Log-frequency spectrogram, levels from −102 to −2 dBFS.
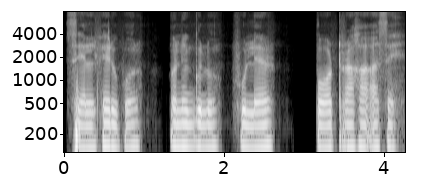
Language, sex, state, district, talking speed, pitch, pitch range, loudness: Bengali, male, Assam, Hailakandi, 100 wpm, 135 Hz, 130-135 Hz, -17 LUFS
